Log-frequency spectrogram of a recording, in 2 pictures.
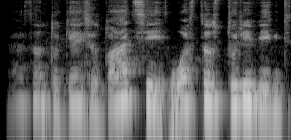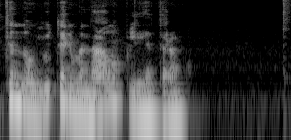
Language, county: Lithuanian, Vilnius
